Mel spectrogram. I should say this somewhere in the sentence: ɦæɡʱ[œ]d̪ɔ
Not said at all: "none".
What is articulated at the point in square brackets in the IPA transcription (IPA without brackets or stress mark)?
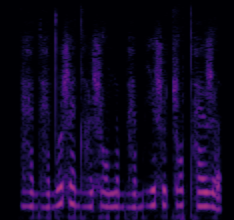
æ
